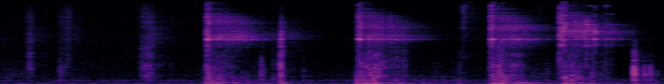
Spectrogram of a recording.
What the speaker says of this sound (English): I'm going to actually just try and see if I can kind of pound that out of there.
